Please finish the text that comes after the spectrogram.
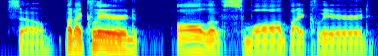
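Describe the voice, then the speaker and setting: A man's voice: sits low, slow, dark tone, clean tone, no room sound. A man, a racer chatting casually after a race, rambling and repeating himself as he restarts his sentences. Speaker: tournament racer. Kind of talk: casual post-race chat.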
